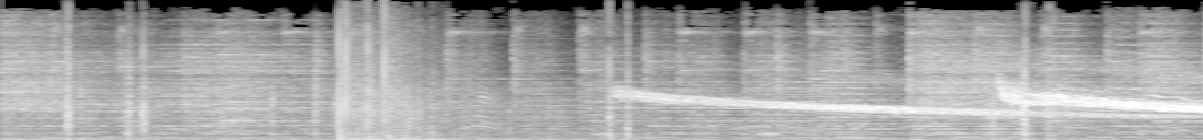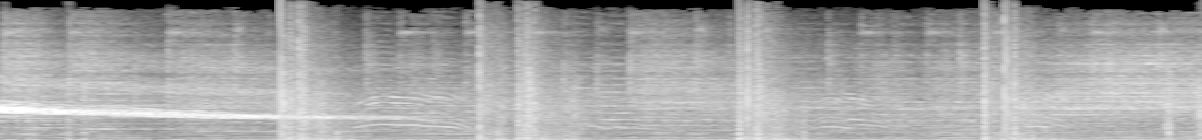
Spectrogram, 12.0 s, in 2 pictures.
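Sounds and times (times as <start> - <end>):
firework bangs: 0.0 - 12.0
music through loudspeakers: 0.0 - 12.0
firework whistle gliding down: 3.0 - 8.8.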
